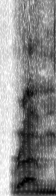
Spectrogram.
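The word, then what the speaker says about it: Reims: men's national team in December, and then he went on trial with Rhymes. I hope I'm saying that correctly. – Rem, there you go.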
